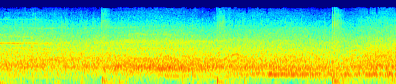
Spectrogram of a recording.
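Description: A referee slaps the mat three times, slowly.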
